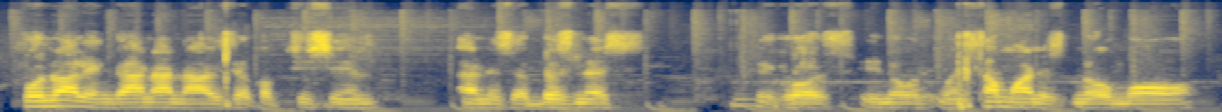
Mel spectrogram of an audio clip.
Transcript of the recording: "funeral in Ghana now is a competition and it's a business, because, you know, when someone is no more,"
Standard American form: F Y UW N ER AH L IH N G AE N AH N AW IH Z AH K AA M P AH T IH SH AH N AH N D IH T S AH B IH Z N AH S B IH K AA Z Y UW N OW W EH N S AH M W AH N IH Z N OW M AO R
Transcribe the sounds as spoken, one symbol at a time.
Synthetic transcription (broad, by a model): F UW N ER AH L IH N G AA N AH N AW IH S AH K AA P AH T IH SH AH N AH N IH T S AH B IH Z N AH S B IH K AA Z Y UW N OW W EH N S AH M W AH N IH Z N OW M AO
